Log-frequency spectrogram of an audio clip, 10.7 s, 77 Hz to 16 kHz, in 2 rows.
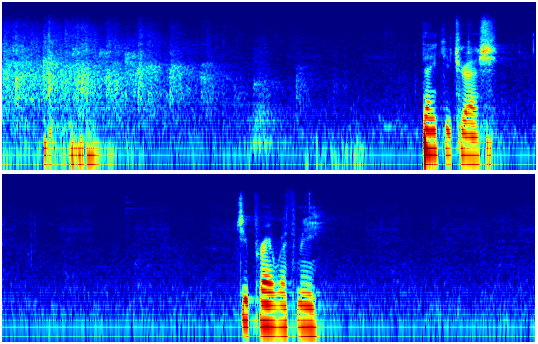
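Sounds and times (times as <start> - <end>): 
crowd of people clapping after a Bible reading: 0.0 - 3.1
speech: 4.2 - 5.0, 7.7 - 8.6.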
